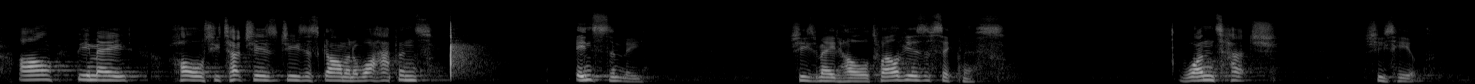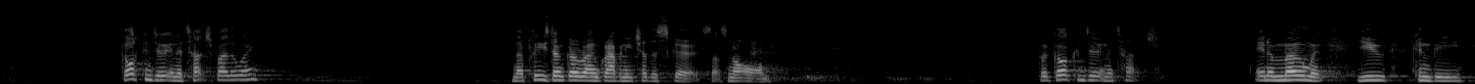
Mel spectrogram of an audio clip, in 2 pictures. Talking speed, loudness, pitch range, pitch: 120 wpm, -34 LUFS, 170-200 Hz, 190 Hz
